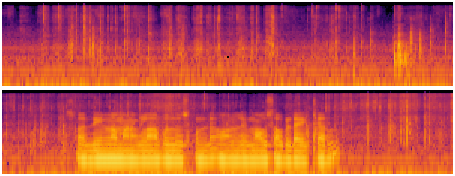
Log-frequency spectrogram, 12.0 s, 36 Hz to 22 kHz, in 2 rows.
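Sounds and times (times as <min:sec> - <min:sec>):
scissors snipping plastic: 0:00.5 - 0:04.9
plastic bag crinkling: 0:00.5 - 0:12.0.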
